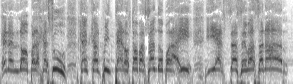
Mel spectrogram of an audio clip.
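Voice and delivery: loud, ringing pulpit declaration; fervent preacher calling out healing; preaching at full force. Acted. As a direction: proclaim it to the whole church. Leads church in declaring prayer.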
